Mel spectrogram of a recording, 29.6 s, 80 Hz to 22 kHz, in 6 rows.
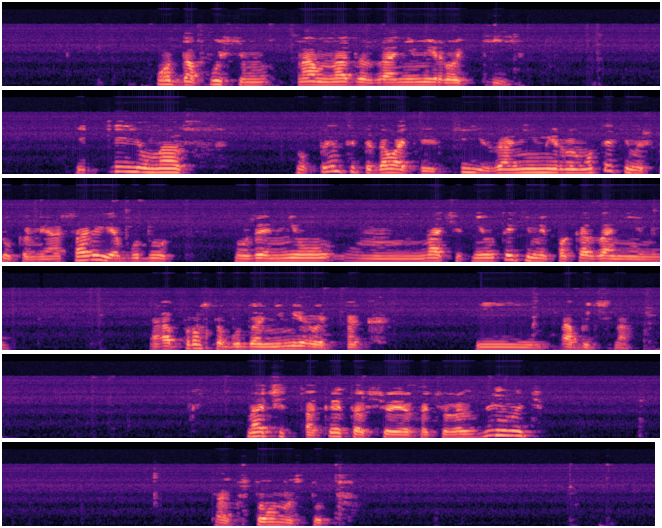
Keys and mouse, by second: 0.0 click, 1.1-2.0 middle drag, 3.2 middle click, 3.8-4.3 shift+middle drag, 7.2-8.0 middle drag, 10.1-10.6 shift+middle drag, 10.7-11.2 middle drag, 14.8 shift+middle click, 18.7 Delete, 20.5 drag, 21.3-22.5 drag, 26.5-27.1 middle drag, 28.0-28.8 drag, 29.1-29.5 middle drag.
